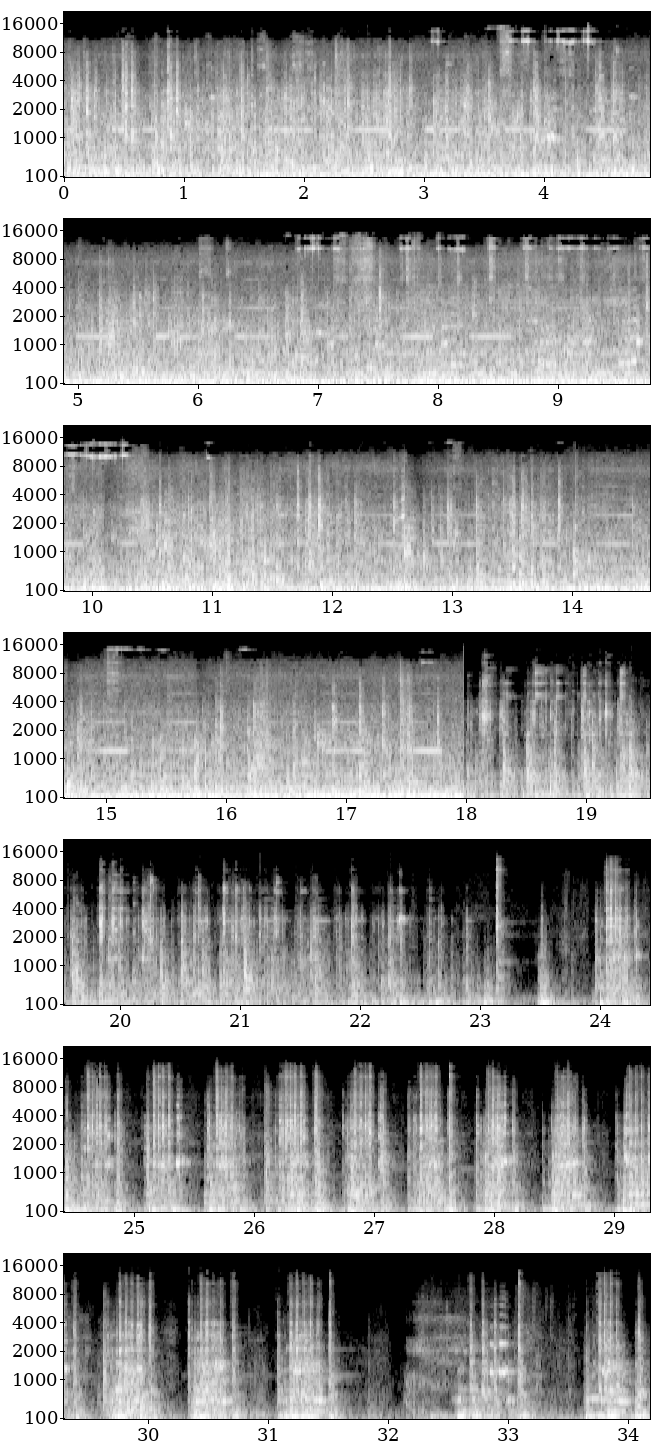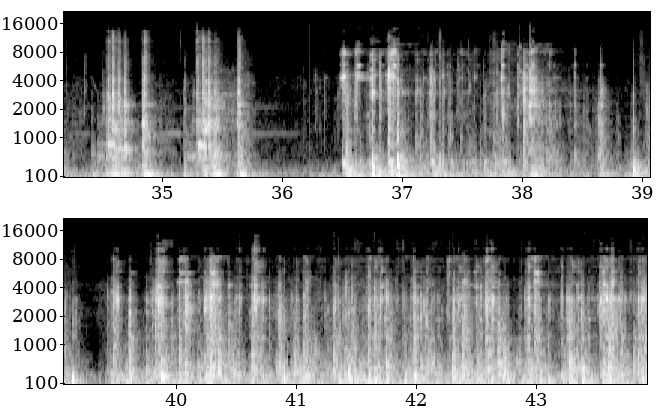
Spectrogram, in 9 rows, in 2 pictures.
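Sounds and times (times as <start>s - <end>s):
diesel engine idling: 1.8s - 18.0s.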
